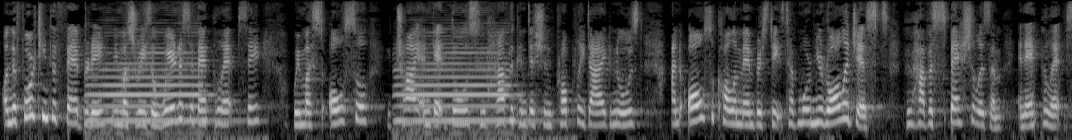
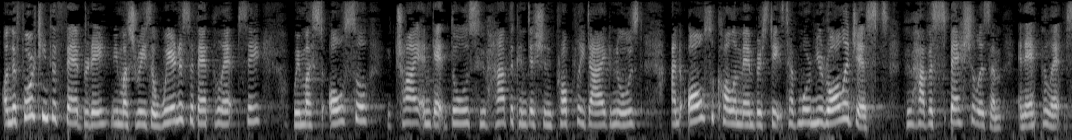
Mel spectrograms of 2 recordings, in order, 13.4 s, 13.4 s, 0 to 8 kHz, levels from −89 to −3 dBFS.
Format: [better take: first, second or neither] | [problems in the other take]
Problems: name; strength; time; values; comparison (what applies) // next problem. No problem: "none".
second | background sound (Bowed string instrument); 4 dB below the speech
